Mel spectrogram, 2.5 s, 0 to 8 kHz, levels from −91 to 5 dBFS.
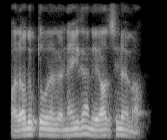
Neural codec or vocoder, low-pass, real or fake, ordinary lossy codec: codec, 16 kHz, 1 kbps, FreqCodec, larger model; 7.2 kHz; fake; AAC, 48 kbps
